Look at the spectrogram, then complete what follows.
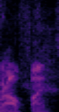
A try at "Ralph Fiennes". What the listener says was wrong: It's Rafe. It's spelled Ralph, but it's pronounced Rafe.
